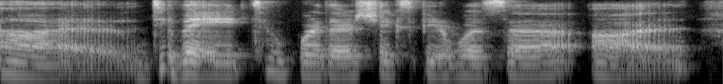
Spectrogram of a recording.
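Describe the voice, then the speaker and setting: A woman with a non-native accent talks very slowly. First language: not English. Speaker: radio co-host and past life regression practitioner. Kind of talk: radio talk show discussion. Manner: halting, many fillers.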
